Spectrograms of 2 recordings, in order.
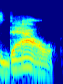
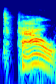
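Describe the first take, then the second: First: The word begins with a D sound. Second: The word begins with a T sound. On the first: The speaker calls it right. "It's Dow" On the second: The speaker calls it wrong. "not Tao"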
